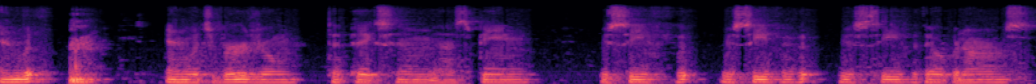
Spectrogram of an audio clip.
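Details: Adult man who stutters, reading aloud and reporting that he stutters less when reading; stuttering.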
